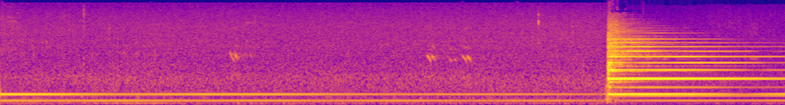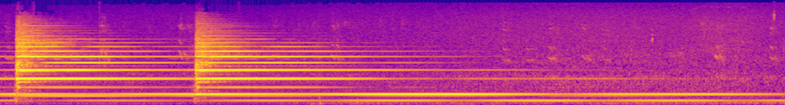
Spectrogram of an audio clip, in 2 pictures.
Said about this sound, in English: And that's the entrance bell now ringing, calling all the monks who are in the fields to come in for their lunch.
